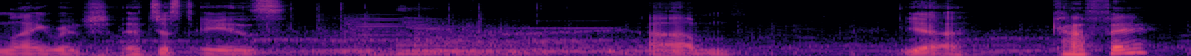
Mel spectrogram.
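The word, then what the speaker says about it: café: Yeah, cafe. You pronounce it cafe. You don't pronounce it caf.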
